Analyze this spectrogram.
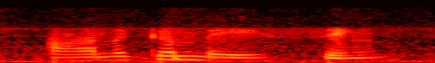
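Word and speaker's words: Onigamiising: Well, it's the release date was just Tuesday, and so it's really brand new out, and it's pronounced Onagum Acing, Seasons of an Ojibwe Year. And Onagum Acing is the Ojibwe, it's a name for Duluth, and it translates to mean the place of the small portage.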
